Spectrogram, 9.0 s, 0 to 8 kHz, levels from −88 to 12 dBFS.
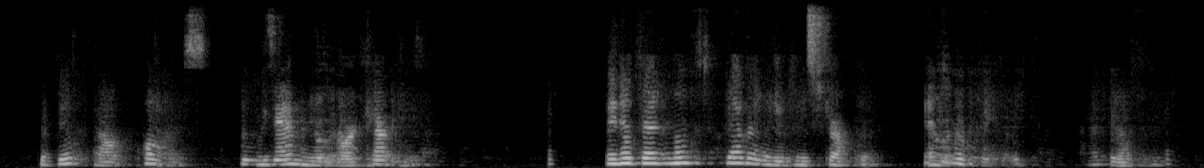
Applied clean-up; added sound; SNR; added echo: neural mask model DeepFilterNet 3.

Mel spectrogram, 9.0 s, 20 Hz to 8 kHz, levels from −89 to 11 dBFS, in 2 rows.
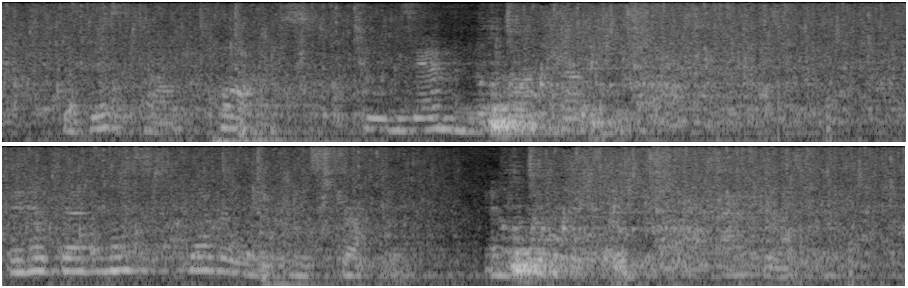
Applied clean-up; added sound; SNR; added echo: none; Toilet flush; -2 dB; reverberation time 2.7 s.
